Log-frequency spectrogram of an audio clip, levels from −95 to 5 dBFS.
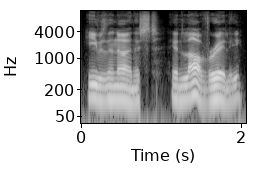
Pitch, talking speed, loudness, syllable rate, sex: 115 Hz, 205 wpm, -16 LUFS, 4.8 syllables/s, male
